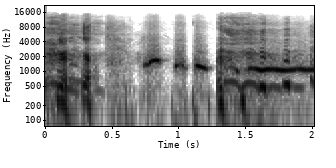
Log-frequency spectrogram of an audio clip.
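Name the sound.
a person whistling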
